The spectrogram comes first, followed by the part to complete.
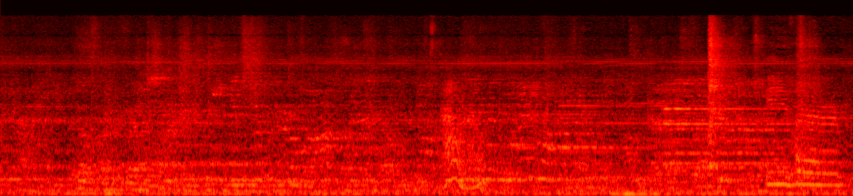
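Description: Indistinct voices with music in the background.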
